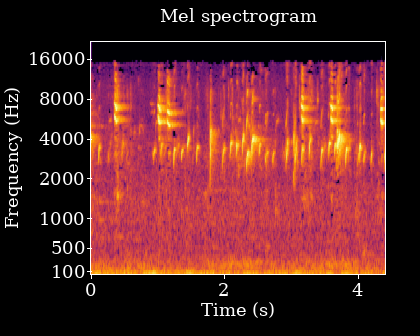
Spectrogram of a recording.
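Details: Goldfinch song in short twittering bursts, bright tinkling notes mixed with liquid chirps, separated by brief gaps; sung as a model to encourage other goldfinches.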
